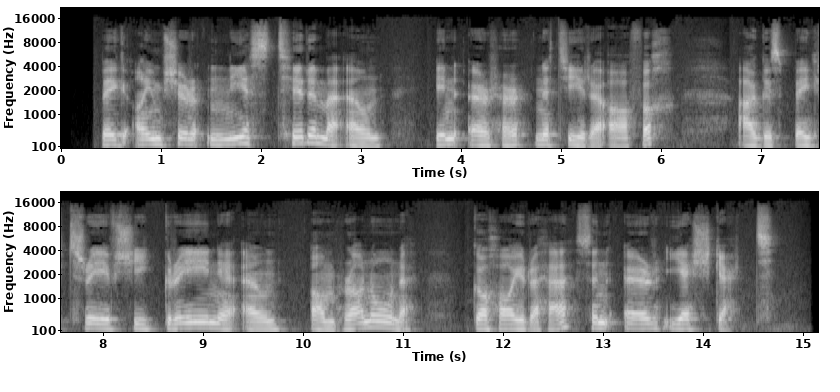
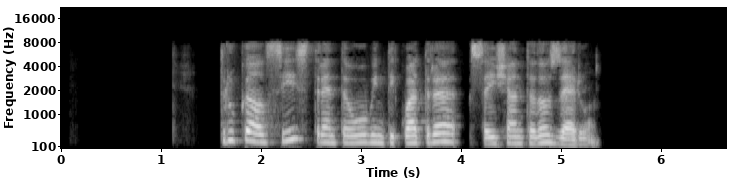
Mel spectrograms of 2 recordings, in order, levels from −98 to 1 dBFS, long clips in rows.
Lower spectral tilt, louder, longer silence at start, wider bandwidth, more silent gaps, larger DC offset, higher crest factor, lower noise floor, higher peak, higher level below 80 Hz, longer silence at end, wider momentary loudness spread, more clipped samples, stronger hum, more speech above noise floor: about the same, -4 dB/octave vs -3.5 dB/octave; about the same, -19 LUFS vs -20 LUFS; second, 0.4 s vs 1.6 s; first, 15.5 kHz vs 8.4 kHz; neither; neither; about the same, 18 dB vs 20 dB; second, -51 dBFS vs under -90 dBFS; about the same, 0 dBFS vs -2 dBFS; about the same, -64 dBFS vs -66 dBFS; second, 0.45 s vs 1.3 s; about the same, 5 LU vs 6 LU; neither; neither; second, 32 dB vs over 70 dB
